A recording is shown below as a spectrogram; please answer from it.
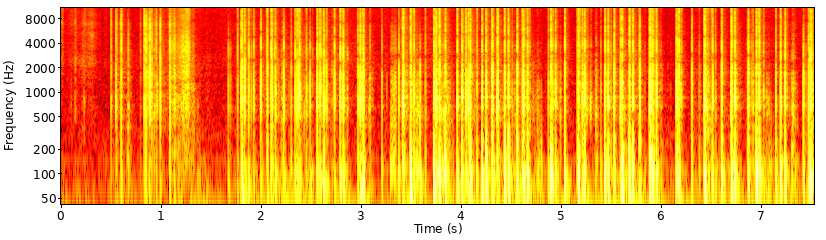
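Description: A thin, solid, printed rubber-backed fabric mouse pad is held up and tapped and scratched on its front with long painted nails. After a quiet start, a rapid, irregular run of short, dry taps and scratchy brushes follows, each with a soft low thud and almost no ring. The taps grow denser and louder toward the end.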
